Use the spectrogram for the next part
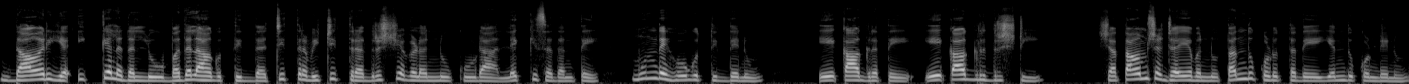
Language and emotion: Kannada, neutral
